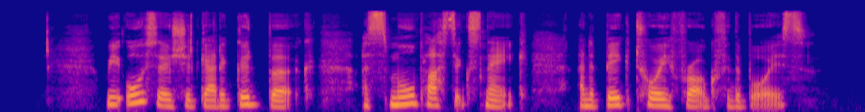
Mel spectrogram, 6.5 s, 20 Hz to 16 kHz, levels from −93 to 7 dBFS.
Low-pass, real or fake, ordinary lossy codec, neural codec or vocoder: 10.8 kHz; real; none; none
